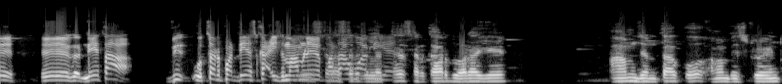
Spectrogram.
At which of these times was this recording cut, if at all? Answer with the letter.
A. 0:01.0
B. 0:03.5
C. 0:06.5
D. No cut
B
